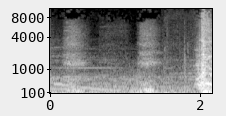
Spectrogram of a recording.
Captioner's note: explosion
